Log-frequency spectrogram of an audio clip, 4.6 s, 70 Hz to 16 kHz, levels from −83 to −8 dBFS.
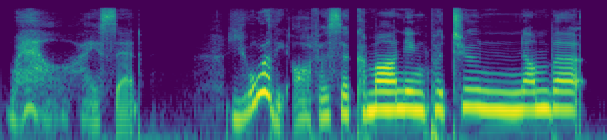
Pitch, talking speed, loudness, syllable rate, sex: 220 Hz, 120 wpm, -17 LUFS, 4.6 syllables/s, female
